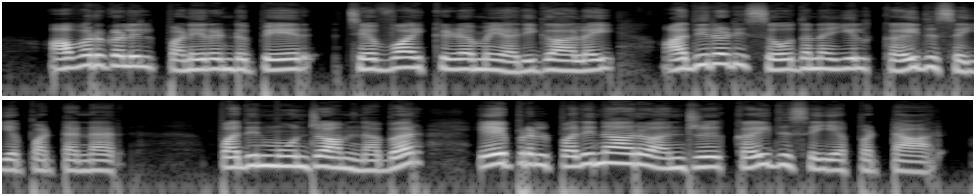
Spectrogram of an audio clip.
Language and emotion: Tamil, neutral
